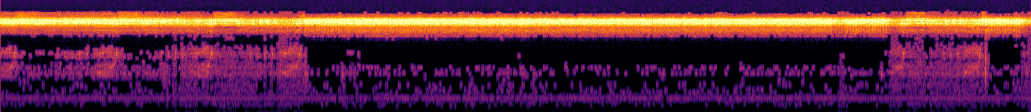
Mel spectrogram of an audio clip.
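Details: Cicadas buzzing in a steady, unbroken high-pitched drone, with softer rattling chirps lower down during the first three seconds and again near the end, and a faint constant low hum underneath.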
